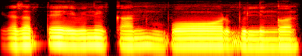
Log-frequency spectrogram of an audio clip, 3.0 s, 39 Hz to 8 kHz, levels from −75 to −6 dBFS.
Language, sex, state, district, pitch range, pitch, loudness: Chakma, male, Tripura, Dhalai, 100-110 Hz, 105 Hz, -17 LUFS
